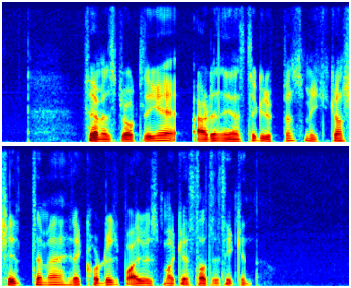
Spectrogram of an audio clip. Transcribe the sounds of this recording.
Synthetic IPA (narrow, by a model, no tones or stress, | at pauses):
fɾɛməd̪spɾoːklɪɡəʔæ̰ːɖɛneːnəst̪əɡɾʉpːənsɔmɪkːə̥kʰɑnʂɪlt̪ʰəmeːɾɛkʰɔɖəɾpʰo̰ːʔɑɾbɛɪsmɑɾkəd̪st̪ɑt̪ɪst̪ʰɪkːən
